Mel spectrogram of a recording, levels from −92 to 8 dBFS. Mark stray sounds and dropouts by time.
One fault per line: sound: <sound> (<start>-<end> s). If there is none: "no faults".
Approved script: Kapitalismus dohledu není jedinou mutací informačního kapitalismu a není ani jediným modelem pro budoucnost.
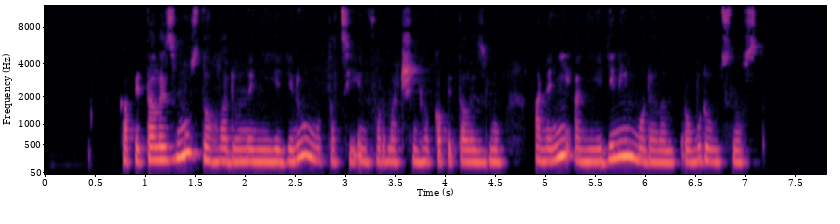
no faults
